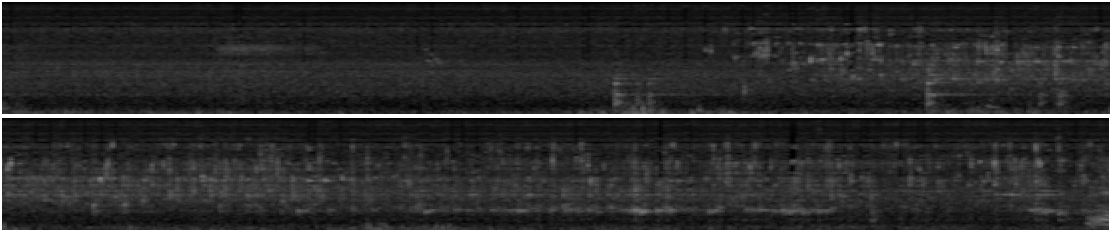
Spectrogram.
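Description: Liquid is poured off from a jar used for refining silver from silver plate, a faint trickle and splash with occasional clinks of glass, recorded up close in a quiet room.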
